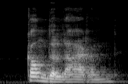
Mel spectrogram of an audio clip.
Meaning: plural of kandelaar
- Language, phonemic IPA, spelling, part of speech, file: Dutch, /ˈkɑndəˌlarə(n)/, kandelaren, verb / noun, Nl-kandelaren.ogg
